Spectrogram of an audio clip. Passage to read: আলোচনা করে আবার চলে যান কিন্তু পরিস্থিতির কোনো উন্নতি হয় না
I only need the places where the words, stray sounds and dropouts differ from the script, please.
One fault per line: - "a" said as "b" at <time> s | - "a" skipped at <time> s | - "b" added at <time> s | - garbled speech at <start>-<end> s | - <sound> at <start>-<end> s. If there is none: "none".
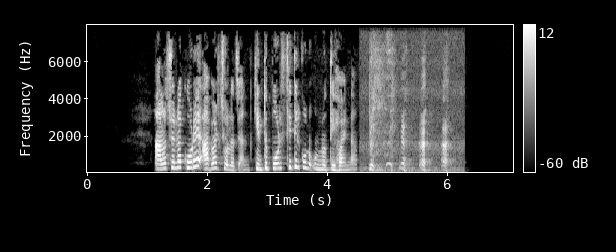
- laugh at 4.7-6.2 s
